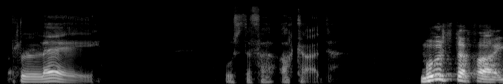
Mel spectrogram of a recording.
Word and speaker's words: Mustafa: You actually you pronounce it right. I forget to pronounce it right. I know how, but I don't. You know, I actually used to say Mustafa, but I actually worked with a Mustafa, and I just got in the habit of saying that because that's how he pronounced it, was Mustafa. I used to say Moustafa. Mustafa.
